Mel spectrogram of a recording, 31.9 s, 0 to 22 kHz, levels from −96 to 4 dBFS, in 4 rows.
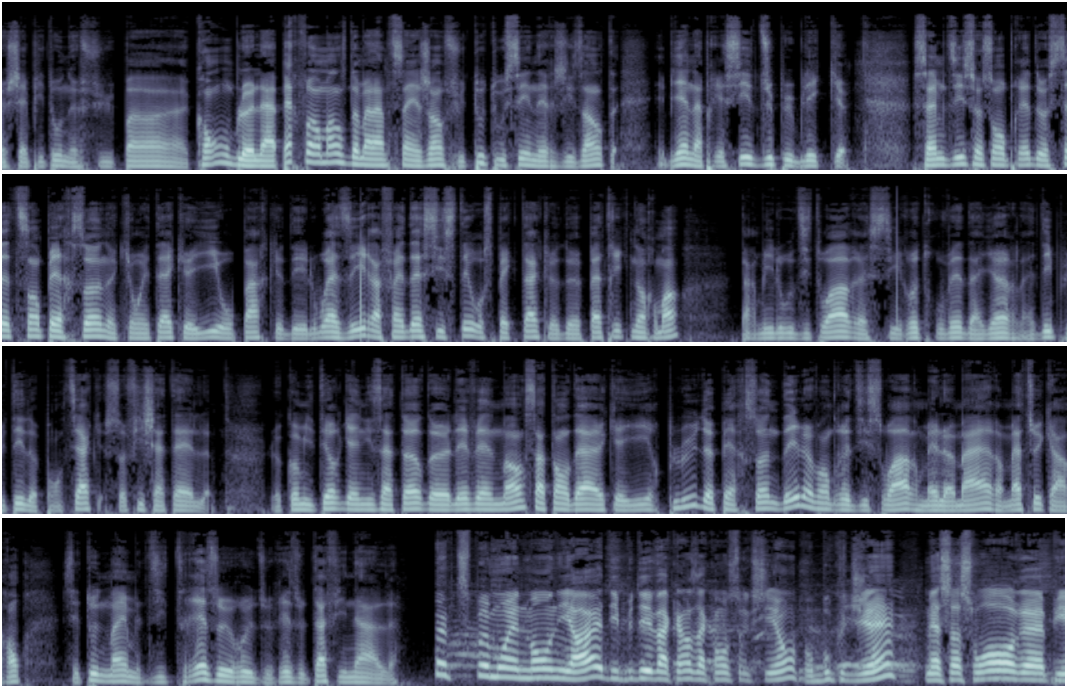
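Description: A sudden voltage step, likely from a plug, switch or static discharge, entered the chain twice, adding two loud pops on top of the audio, which carries on underneath: a sharp one from 10.68 to 10.70 s, about 15 dB above the signal, and a softer one from 14.69 to 14.72 s, about 10 dB above.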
